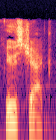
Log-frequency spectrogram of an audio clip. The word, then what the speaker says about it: Juszczyk: Juszczyk.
